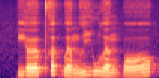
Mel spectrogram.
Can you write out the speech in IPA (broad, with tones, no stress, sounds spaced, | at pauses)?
j œː˨˧ pʰ ɐ˥ k̚ l ɐ˨˩ ŋ l iː˧ w l ɐ˨ ŋ p ɔː˨˥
